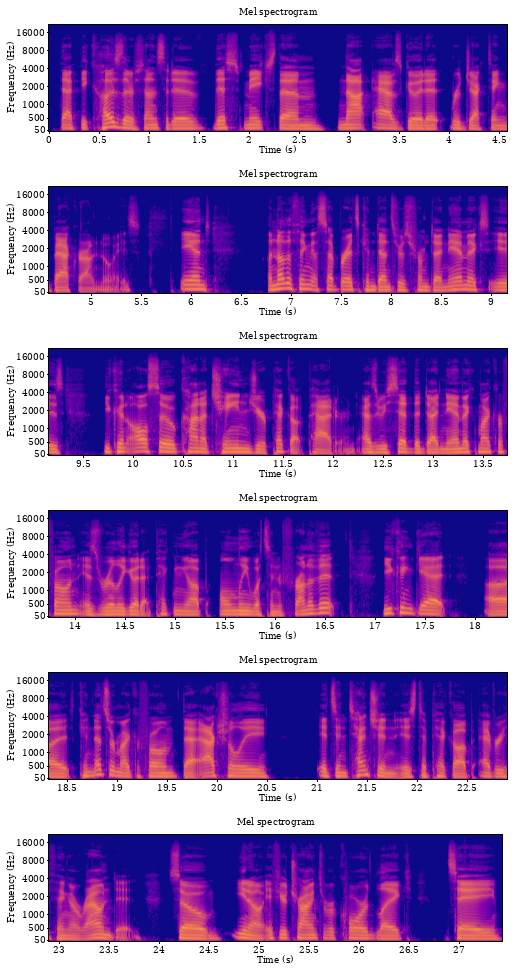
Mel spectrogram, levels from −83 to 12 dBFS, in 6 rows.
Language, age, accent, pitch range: English, 20-39, American, 115-135 Hz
